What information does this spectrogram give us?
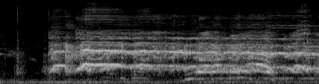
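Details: Crow of a genuine Kokok Balenggek chicken from Solok, West Sumatra: after half a second of quiet, a sustained, ringing, strongly harmonic call starts, with stacked wavering syllables underneath.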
